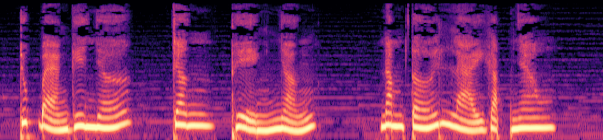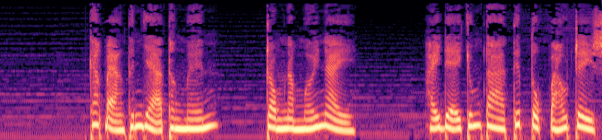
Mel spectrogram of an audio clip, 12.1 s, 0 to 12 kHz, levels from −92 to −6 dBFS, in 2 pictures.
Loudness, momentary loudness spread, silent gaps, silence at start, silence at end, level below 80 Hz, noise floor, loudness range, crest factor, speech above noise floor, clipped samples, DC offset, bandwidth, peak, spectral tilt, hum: -13 LUFS; 8 LU; none; 0.2 s; 0 s; -36 dBFS; -47 dBFS; 3 LU; 12 dB; 36 dB; under 0.1%; under 0.1%; 10.5 kHz; 0 dBFS; -8 dB/octave; none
